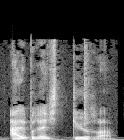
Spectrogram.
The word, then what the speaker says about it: Albrecht Dürer: They are named after a German artist that was born in the 1470s, and his name is Albrecht Dürer.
